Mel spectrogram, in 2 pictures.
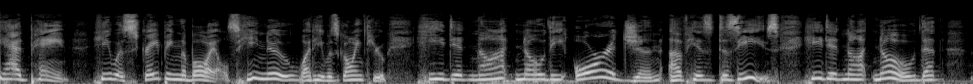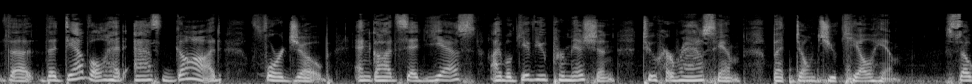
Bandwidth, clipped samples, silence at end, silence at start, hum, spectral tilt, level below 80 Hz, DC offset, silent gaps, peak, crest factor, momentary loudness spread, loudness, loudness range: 11.5 kHz; under 0.1%; 0 s; 0 s; none; -5.5 dB/octave; -38 dBFS; 0.4%; none; -6 dBFS; 12 dB; 8 LU; -19 LUFS; 2 LU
